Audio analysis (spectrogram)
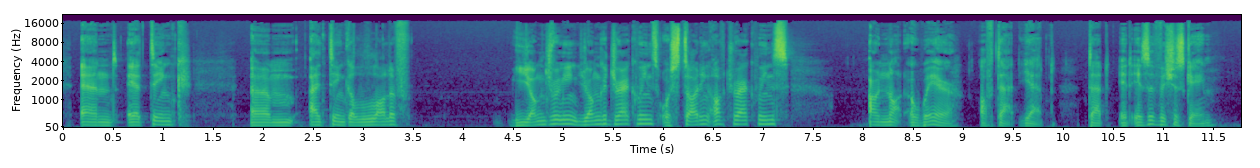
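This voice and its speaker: A man in a Dutch accent, fairly low in pitch, with lively intonation, very even loudness, a fairly slow pace and long, frequent pauses. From Netherlands. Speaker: drag queen performer. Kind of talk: casual interview chat. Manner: filler-heavy, chatty.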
